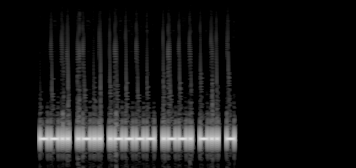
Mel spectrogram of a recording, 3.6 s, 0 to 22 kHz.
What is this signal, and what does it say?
Morse code, heard as a keyed tone, about 45 wpm, 700 Hz. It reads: ZL1PDT
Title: DXCC-100 Call Signs - 6 Characters - 45wpm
